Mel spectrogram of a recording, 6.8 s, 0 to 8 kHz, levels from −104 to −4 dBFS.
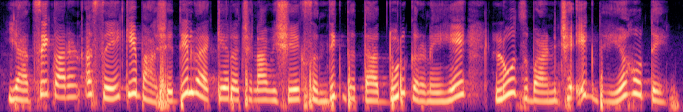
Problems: constant background noise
